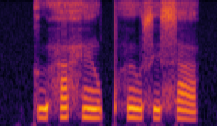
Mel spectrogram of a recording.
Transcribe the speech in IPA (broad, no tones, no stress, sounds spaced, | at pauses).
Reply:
k ɯ h a h ɛ̃ ʊ̯ pʰ ə ʊ̯ s ɨ s a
